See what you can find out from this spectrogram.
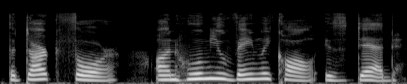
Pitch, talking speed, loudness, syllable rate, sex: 210 Hz, 145 wpm, -15 LUFS, 3.2 syllables/s, female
